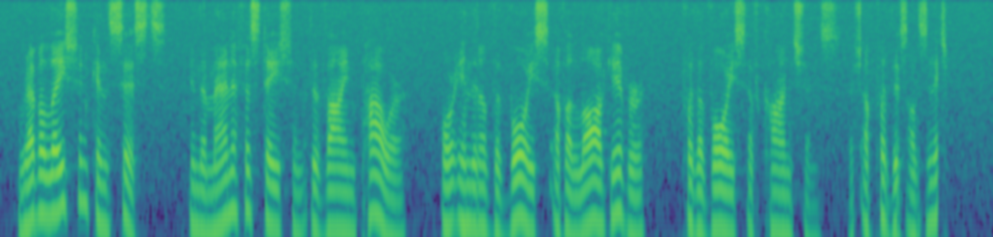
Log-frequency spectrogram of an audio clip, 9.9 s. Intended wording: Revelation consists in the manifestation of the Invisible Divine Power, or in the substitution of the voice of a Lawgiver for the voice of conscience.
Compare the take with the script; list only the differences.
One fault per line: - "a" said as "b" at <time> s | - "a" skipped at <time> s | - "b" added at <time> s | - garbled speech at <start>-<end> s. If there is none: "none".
- "of the Invisible" skipped at 3.0 s
- "substitution" skipped at 4.8 s
- garbled speech at 8.5-9.5 s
